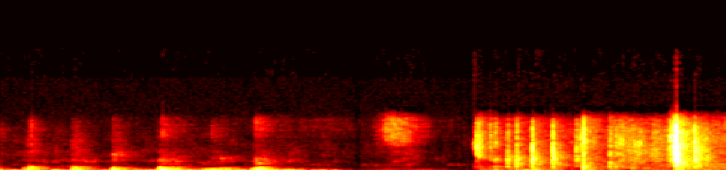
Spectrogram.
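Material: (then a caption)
Paper. Fingertips tap six soft, muted times on the surface of a stack of printed paper sheets in an open ring binder on a desk. After a short breathy rustle and a pause, the hands grip the page edges, producing dense, bright, crackly paper rustling with sharp snaps that peak near the end.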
